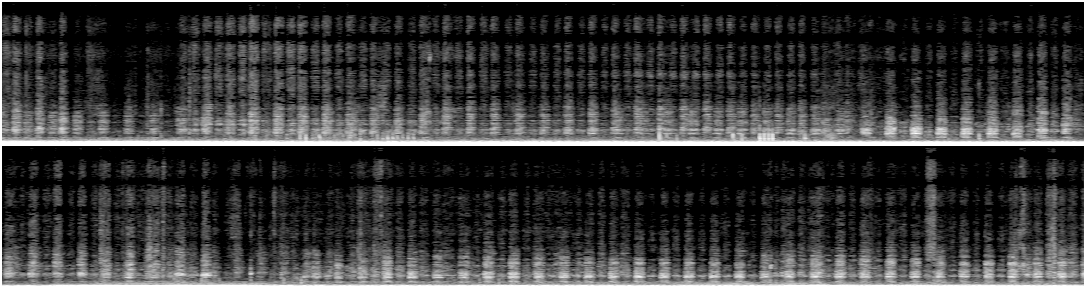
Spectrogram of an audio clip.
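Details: Dogs Oliang and Nomyen on a raw-meat picnic at a dog hotel pant through a long stretch. The fast breathing is sometimes softer and sometimes sharper, with a few clicks and low background noise.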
